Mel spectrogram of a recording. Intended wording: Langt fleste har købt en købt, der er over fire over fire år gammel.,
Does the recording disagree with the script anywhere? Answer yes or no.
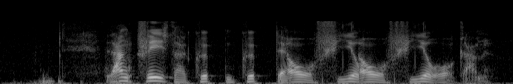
no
